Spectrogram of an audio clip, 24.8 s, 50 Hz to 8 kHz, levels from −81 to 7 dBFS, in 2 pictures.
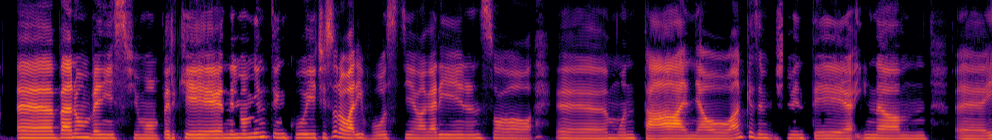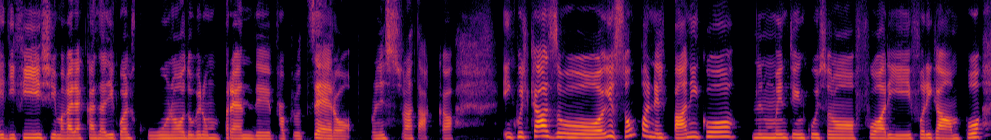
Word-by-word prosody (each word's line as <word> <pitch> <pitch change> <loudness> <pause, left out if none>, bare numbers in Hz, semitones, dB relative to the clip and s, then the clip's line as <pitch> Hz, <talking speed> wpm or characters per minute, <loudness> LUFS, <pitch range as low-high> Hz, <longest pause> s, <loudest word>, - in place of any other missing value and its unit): Ehm, 195 0 +6
beh, 210 +1 +8
non 220 0 +1
benissimo, 185 -2 -1
perché 190 0 +4
nel 195 0 0
momento 230 +4 -2
in 215 -1 -4
cui 210 0 -3
ci 210 +1 -4
sono 235 0 +1
vari 195 0 +5
posti, 180 +2 -7
magari, 185 +1 -1
non 185 +1 -5
so, 175 -2 -5 0.3
ehm, 170 -2 -3
montagna 170 -2 +2
o 165 0 -3
anche 240 +8 -1
semplicemente 175 -2 -4
in, 185 +1 -8
mhmm, 170 0 -2 0.3
ehm, 160 0 -3
edifici, 195 +2 0
magari 175 0 +2
a 180 - +1
casa 180 -1 -3
di 190 +2 -1
qualcuno 180 0 -4
dove 180 0 -4
non 180 -1 -4
prende, 170 -2 -1
proprio 160 -1 -10
0, 155 -2 +1
pro 170 - -11
nessuna 175 0 -3
tacca. 170 - -6 0.7
In 235 - -2
quel 255 +2 -2
caso 225 -7 +4
io 275 +7 +3
sto 275 +2 +1
un 365 - -11
po' 320 - +1
nel 220 -5 -2
panico, 255 +5 +1 0.2
nel 205 0 -4
momento 205 0 -1
in 200 0 -1
cui 205 0 -4
sono 185 -1 0
fuori 185 -1 -1
fuori 195 +2 -2
campo 180 +4 +1
185 Hz, 135 wpm, -22 LUFS, 175-200 Hz, 0.7 s, beh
